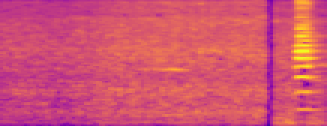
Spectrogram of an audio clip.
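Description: Steady noise of motorbike traffic passing close by, broken off abruptly by a brief dropout near the end.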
